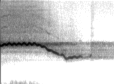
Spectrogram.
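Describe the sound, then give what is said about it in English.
A lone whistled tone holds steady, then slides downward and wavers on a lower note before fading out, with a faint low rumble underneath at first and no talking. “As our eyes adjusted to the dark, it became clear it wasn't Emery, but it was whistling Emery's tune.”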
